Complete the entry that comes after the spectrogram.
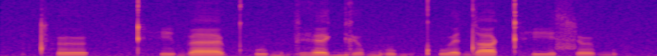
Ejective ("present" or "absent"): present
